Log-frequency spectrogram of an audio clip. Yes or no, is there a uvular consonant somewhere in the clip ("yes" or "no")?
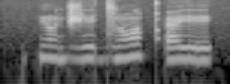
yes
